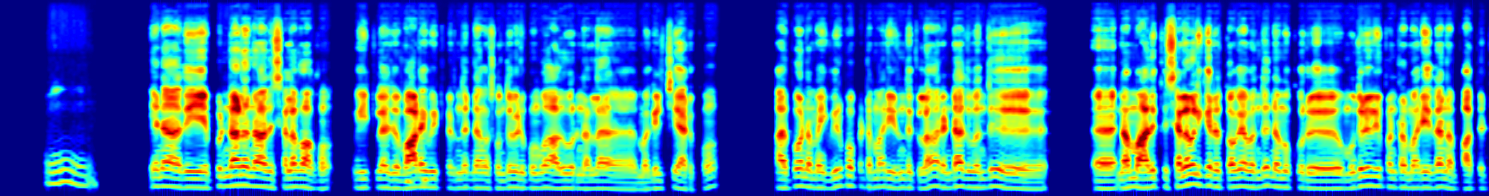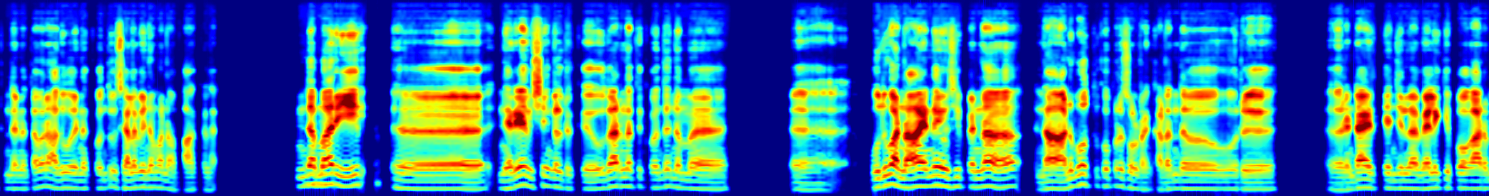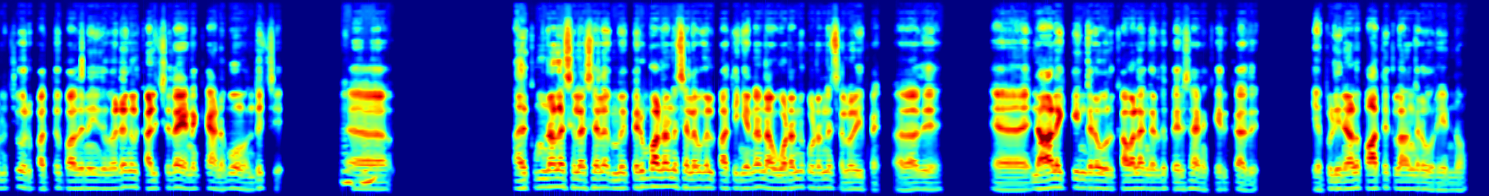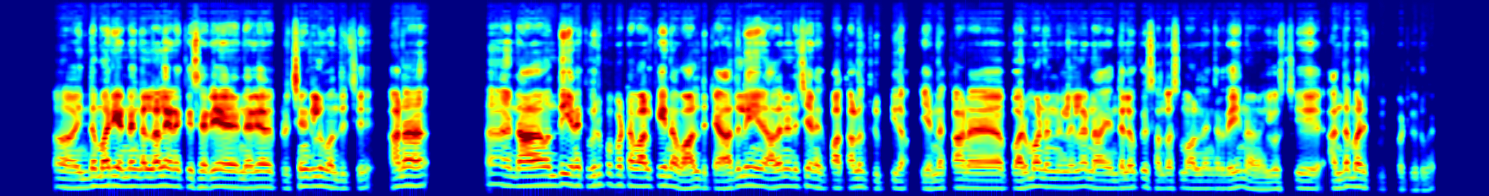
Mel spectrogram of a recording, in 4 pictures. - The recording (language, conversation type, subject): Tamil, podcast, பணத்தை இன்றே செலவிடலாமா, சேமிக்கலாமா என்று நீங்கள் எப்படி முடிவு செய்கிறீர்கள்?
- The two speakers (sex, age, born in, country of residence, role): female, 35-39, India, India, host; male, 40-44, India, India, guest
- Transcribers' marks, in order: drawn out: "வந்து"; other background noise; drawn out: "அ"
